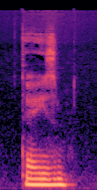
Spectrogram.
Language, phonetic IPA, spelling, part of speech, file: Polish, [ˈtɛʲism̥], teizm, noun, LL-Q809 (pol)-teizm.wav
